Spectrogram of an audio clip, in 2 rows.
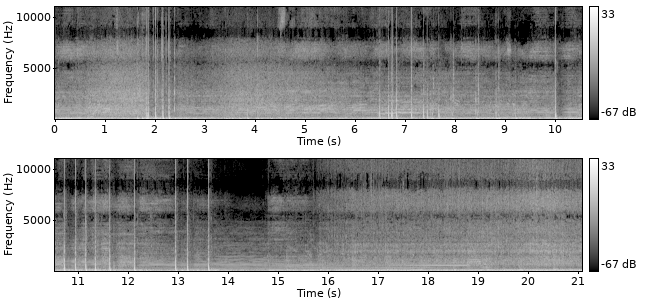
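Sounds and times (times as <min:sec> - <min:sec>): music over loudspeakers: 0:00.0 - 0:16.9
fireworks cracking: 0:00.8 - 0:04.4, 0:06.3 - 0:09.3, 0:10.0 - 0:14.2, 0:16.0 - 0:21.0.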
